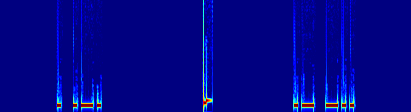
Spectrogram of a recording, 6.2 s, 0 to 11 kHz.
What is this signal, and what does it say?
Morse code, heard as a keyed tone, about 19 wpm, 700 Hz. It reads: E R A D
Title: Top Two Letter Combinations in Words 20wpm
